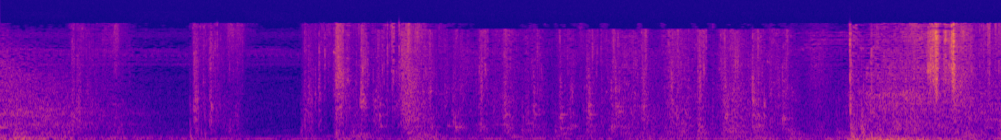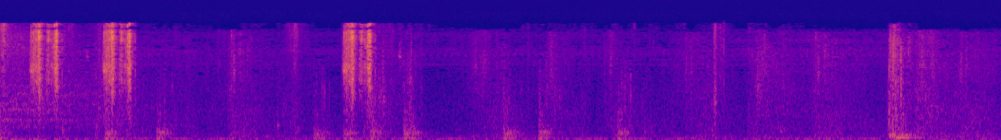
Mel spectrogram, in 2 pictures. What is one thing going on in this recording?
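Wooden pieces snap into place with quick knocking clatters.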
